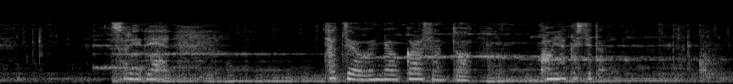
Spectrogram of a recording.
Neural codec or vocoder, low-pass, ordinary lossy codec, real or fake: vocoder, 22.05 kHz, 80 mel bands, HiFi-GAN; 7.2 kHz; none; fake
